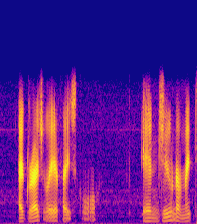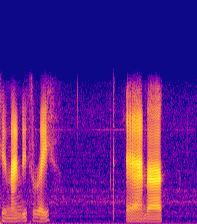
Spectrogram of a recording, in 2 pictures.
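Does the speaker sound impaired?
Yes: Duchenne muscular dystrophy; progressive muscle wasting, diminished lung function, sleep apnea, emergency tracheotomy after mucus plug, little arm use; voice audibly worsening late in recording, uses Dragon naturally speaking voice recognition.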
